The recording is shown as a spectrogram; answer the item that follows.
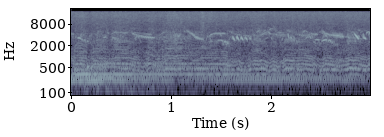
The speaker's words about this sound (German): Du hörst das Summen der Bienen und das Singen anderer Vögel.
